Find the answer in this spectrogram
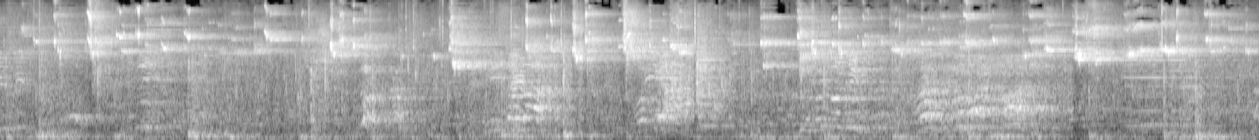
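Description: Live basketball play on a hardwood court: the ball bouncing, with many quick knocks and short high squeaks from play, under players' shouts and calls.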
